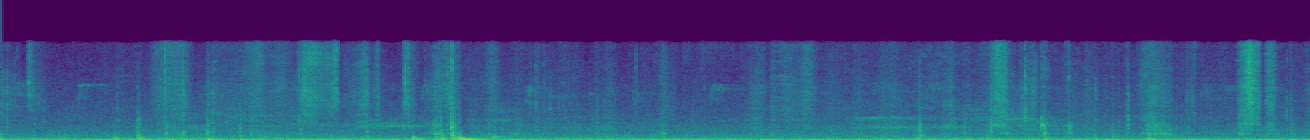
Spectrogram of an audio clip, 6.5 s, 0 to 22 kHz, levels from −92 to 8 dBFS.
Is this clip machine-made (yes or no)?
no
